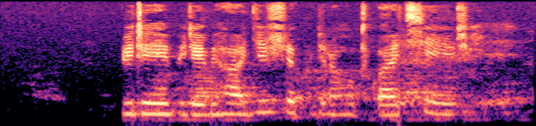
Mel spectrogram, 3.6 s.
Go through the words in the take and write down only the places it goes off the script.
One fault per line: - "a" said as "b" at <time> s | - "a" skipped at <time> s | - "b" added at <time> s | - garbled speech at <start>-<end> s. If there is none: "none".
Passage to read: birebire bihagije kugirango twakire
none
